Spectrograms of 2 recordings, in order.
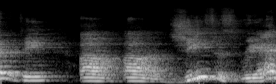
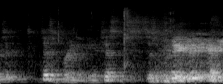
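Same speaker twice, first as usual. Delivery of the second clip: imagined weary Jesus, losing patience; exasperated. Acted. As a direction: sigh it out as if fed up. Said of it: "I'm looking at it like".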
